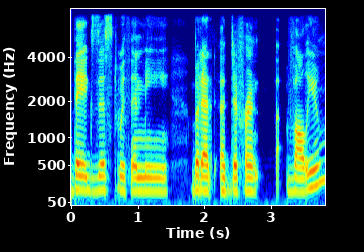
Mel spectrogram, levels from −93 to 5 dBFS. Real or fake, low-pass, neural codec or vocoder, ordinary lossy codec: real; 7.2 kHz; none; AAC, 48 kbps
